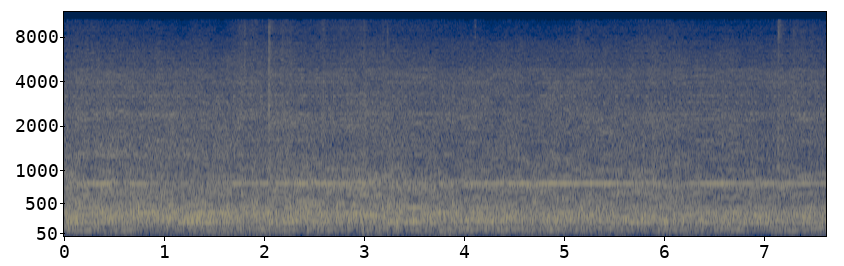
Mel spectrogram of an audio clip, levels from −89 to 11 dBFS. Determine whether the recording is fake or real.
fake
